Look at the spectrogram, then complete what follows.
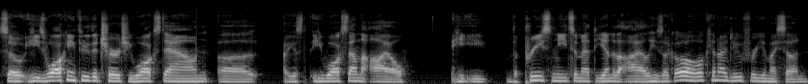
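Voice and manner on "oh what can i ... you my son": put-on Irish accent. Retelling a scene, quoting the priest greeting a visitor: Irish accent. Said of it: "That was Irish".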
